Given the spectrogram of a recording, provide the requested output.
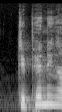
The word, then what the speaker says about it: depending: Depending on the quality in January. Depending. The stress is on the middle syllable, depending.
